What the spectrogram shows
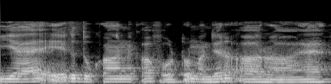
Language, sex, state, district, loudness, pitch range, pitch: Hindi, male, Uttar Pradesh, Shamli, -15 LUFS, 115-130 Hz, 125 Hz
